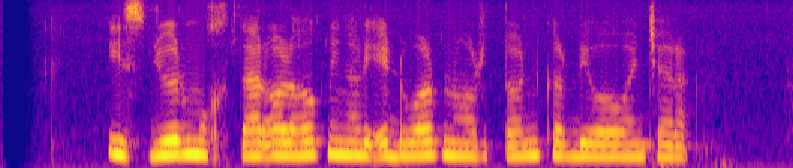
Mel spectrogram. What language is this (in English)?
Sundanese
